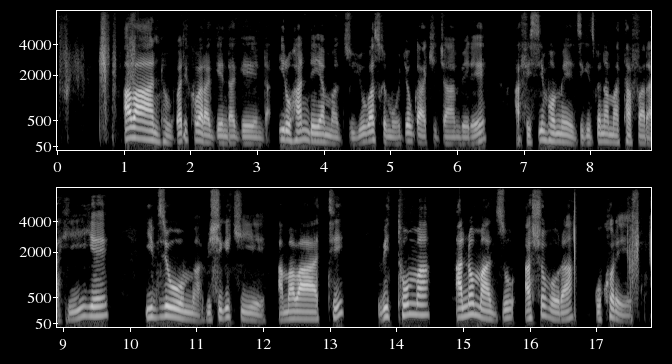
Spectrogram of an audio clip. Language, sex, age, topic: Rundi, male, 18-24, education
